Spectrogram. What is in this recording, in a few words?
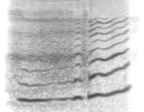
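Vox Happy, Japanese; Shamilla; kingsraid audio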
